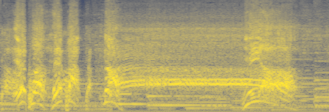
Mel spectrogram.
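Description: A voice crying out in short rising-and-falling calls, then holding one long high cry for about two seconds, over sustained keyboard chords of church worship music.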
